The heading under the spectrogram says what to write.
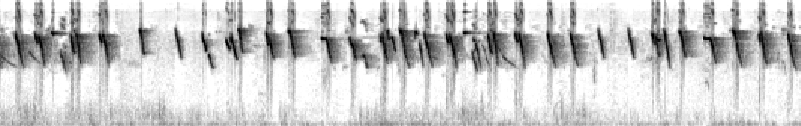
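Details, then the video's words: Saffron finches at a feeding spot, making a busy chatter of sharp, high chirps that overlap densely throughout, several birds calling at once, with a low rumbling background noise underneath. "Canário da terra fazendo barulho na seva"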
